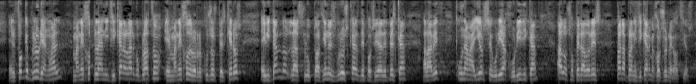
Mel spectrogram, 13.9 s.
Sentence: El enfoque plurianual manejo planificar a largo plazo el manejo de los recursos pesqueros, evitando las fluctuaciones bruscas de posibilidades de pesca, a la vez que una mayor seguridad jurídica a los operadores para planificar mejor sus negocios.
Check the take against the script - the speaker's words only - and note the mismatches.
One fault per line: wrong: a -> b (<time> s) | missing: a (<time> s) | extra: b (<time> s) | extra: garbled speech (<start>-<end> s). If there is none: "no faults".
no faults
